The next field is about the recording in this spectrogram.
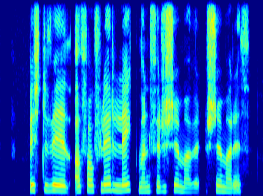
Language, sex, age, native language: Icelandic, female, 12, Icelandic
